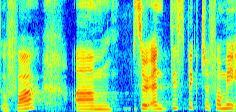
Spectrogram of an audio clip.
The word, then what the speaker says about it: Ufa: It's Ufa.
